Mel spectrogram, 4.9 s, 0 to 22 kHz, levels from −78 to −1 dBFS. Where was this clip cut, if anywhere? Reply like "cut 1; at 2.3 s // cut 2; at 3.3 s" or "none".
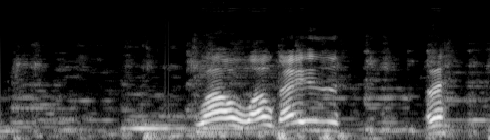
none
